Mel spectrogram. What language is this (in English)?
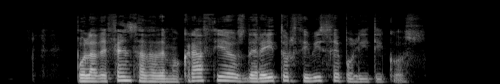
Galician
